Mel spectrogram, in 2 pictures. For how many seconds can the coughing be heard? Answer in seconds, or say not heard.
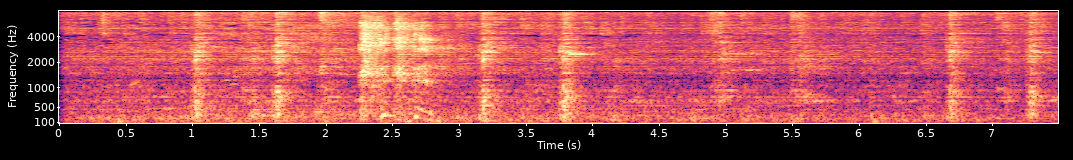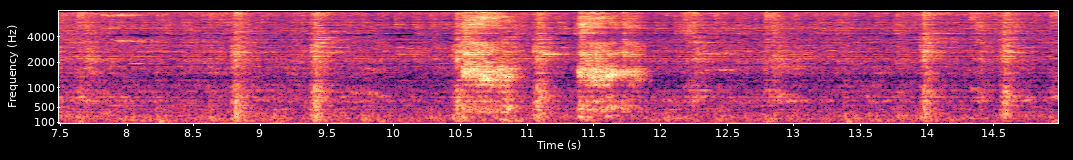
3 s.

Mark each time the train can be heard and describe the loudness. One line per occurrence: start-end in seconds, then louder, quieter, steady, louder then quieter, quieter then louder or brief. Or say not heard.
0.0-14.9 quieter.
